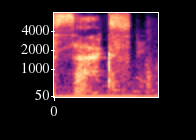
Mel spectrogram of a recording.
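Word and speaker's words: Seax: Find and assassinate the Sikh. Is it? I've heard it pronounced the Sax.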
